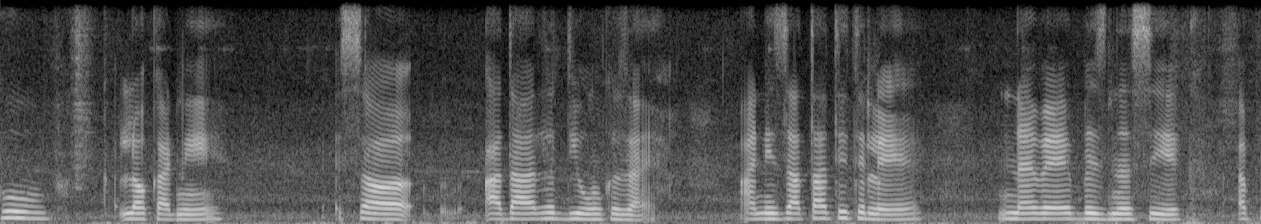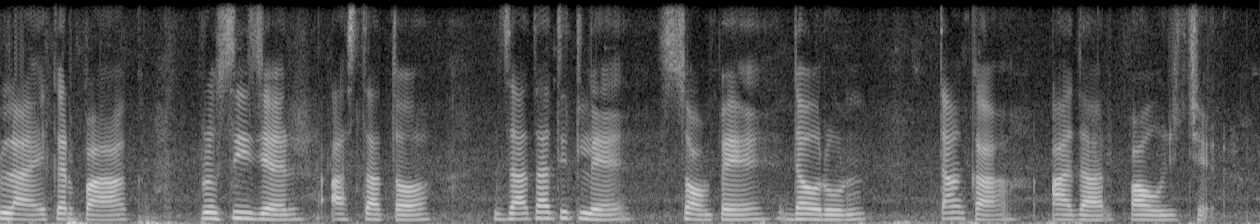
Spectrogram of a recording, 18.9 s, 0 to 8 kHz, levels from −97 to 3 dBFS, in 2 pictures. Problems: constant background noise, background conversations at intervals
